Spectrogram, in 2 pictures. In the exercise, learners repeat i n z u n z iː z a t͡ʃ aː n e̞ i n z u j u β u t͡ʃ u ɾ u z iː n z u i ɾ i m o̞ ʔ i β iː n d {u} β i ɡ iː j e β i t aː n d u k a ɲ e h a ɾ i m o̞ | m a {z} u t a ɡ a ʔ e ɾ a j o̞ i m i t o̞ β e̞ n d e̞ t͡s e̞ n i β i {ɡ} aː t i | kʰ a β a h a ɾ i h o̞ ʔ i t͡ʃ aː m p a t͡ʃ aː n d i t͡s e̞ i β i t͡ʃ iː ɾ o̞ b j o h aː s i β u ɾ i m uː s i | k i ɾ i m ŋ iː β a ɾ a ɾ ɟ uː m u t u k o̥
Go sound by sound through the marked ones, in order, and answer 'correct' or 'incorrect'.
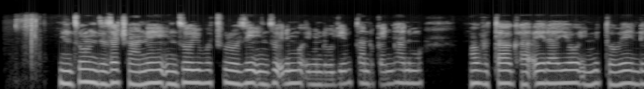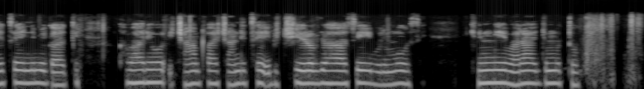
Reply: correct, incorrect: v, correct

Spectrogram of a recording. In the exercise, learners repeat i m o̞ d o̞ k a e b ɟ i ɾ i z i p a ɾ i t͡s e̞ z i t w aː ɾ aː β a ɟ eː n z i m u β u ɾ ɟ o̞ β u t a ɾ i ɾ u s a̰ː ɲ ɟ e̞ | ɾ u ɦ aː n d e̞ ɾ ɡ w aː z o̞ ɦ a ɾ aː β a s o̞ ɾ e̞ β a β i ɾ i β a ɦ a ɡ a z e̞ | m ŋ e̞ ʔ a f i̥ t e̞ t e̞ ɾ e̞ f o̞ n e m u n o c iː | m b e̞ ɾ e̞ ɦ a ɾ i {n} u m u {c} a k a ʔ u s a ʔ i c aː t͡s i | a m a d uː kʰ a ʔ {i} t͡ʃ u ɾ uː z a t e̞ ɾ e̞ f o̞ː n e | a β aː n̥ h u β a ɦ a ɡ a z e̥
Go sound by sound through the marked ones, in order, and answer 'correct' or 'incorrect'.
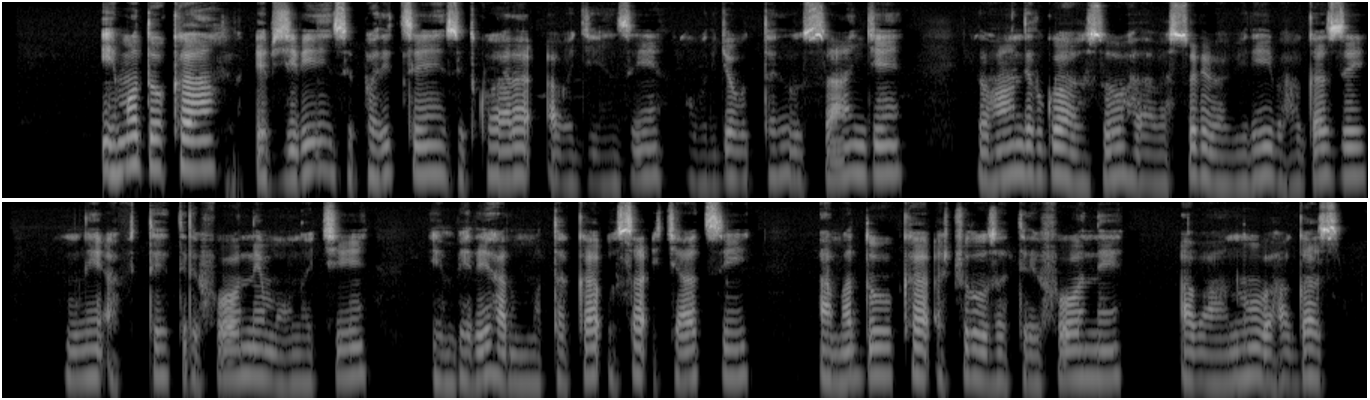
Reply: incorrect: m, incorrect: t, incorrect: a

